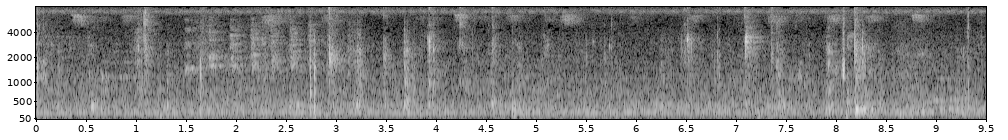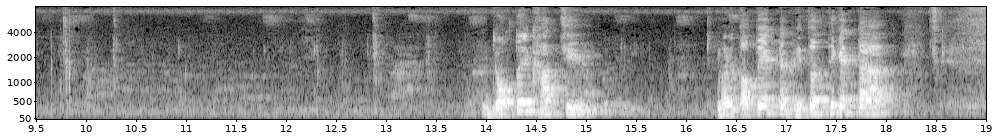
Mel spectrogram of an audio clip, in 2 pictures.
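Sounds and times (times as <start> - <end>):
chewing and lip smacking: 0.0 - 11.2, 11.8 - 14.0.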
